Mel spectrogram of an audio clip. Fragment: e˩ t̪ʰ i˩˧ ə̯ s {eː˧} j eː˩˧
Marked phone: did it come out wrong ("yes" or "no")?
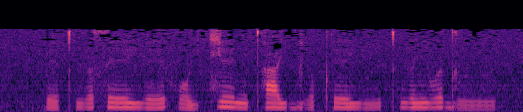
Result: no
